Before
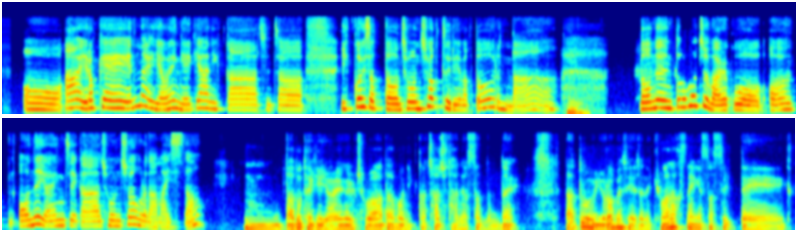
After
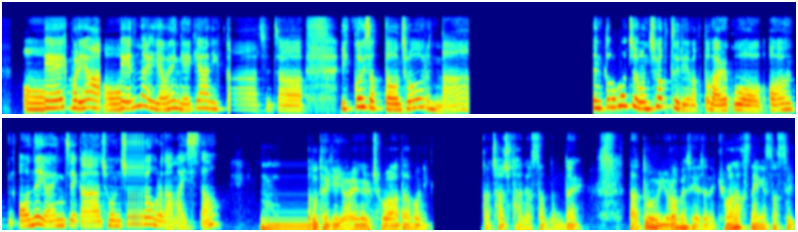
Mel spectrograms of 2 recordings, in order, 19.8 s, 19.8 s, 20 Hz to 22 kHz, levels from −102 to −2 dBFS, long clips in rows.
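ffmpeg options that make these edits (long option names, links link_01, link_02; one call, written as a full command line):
ffmpeg -i in.wav -filter_complex "[0:a]asplit=24[link_01][link_02][link_03][link_04][link_05][link_06][link_07][link_08][link_09][link_10][link_11][link_12][link_13][link_14][link_15][link_16][link_17][link_18][link_19][link_20][link_21][link_22][link_23][link_24];[link_01]atrim=end=0.532[link_25];[link_02]atrim=start=0.528:end=1.482,asetpts=PTS-STARTPTS,areverse[link_26];[link_03]atrim=start=1.478:end=2.85,asetpts=PTS-STARTPTS,afade=type=out:start_time=1.368:duration=0.004:curve=hsin[link_27];[link_04]atrim=start=2.85:end=5.102,asetpts=PTS-STARTPTS,afade=type=in:duration=0.74[link_28];[link_05]atrim=start=5.978:end=6.71,asetpts=PTS-STARTPTS,afade=type=out:start_time=0.728:duration=0.004:curve=hsin[link_29];[link_06]atrim=start=6.71:end=8.27,asetpts=PTS-STARTPTS,volume=0[link_30];[link_07]atrim=start=8.27:end=8.842,asetpts=PTS-STARTPTS,afade=type=in:duration=0.004:curve=hsin[link_31];[link_08]atrim=start=5.098:end=5.982[link_32];[link_09]atrim=start=8.838:end=11.512[link_33];[link_10]atrim=start=11.468:end=11.512[link_34];[link_11]atrim=start=11.468:end=11.512[link_35];[link_12]atrim=start=11.468:end=11.512[link_36];[link_13]atrim=start=11.468:end=11.512[link_37];[link_14]atrim=start=11.468:end=13.232[link_38];[link_15]atrim=start=13.188:end=13.232[link_39];[link_16]atrim=start=13.188:end=13.232[link_40];[link_17]atrim=start=13.188:end=13.232[link_41];[link_18]atrim=start=13.188:end=13.232[link_42];[link_19]atrim=start=13.188:end=13.232[link_43];[link_20]atrim=start=13.188:end=13.232[link_44];[link_21]atrim=start=13.188:end=13.232[link_45];[link_22]atrim=start=13.188:end=13.232[link_46];[link_23]atrim=start=13.548:end=15.11,asetpts=PTS-STARTPTS,afade=type=out:start_time=1.558:duration=0.004:curve=hsin,apad=pad_dur=0.6[link_47];[link_24]atrim=start=15.11,asetpts=PTS-STARTPTS,afade=type=in:duration=0.004:curve=hsin[link_48];[link_25][link_26]acrossfade=duration=0.004:curve1=hsin:curve2=hsin[link_49];[link_27][link_28]concat=n=2:v=0:a=1[link_50];[link_49][link_50]acrossfade=duration=0.004:curve1=hsin:curve2=hsin[link_51];[link_29][link_30][link_31]concat=n=3:v=0:a=1[link_52];[link_51][link_52]acrossfade=duration=0.004:curve1=hsin:curve2=hsin[link_53];[link_53][link_32]acrossfade=duration=0.004:curve1=hsin:curve2=hsin[link_54];[link_54][link_33]acrossfade=duration=0.004:curve1=hsin:curve2=hsin[link_55];[link_55][link_34]acrossfade=duration=0.004:curve1=hsin:curve2=hsin[link_56];[link_56][link_35]acrossfade=duration=0.004:curve1=hsin:curve2=hsin[link_57];[link_57][link_36]acrossfade=duration=0.004:curve1=hsin:curve2=hsin[link_58];[link_58][link_37]acrossfade=duration=0.004:curve1=hsin:curve2=hsin[link_59];[link_59][link_38]acrossfade=duration=0.004:curve1=hsin:curve2=hsin[link_60];[link_60][link_39]acrossfade=duration=0.004:curve1=hsin:curve2=hsin[link_61];[link_61][link_40]acrossfade=duration=0.004:curve1=hsin:curve2=hsin[link_62];[link_62][link_41]acrossfade=duration=0.004:curve1=hsin:curve2=hsin[link_63];[link_63][link_42]acrossfade=duration=0.004:curve1=hsin:curve2=hsin[link_64];[link_64][link_43]acrossfade=duration=0.004:curve1=hsin:curve2=hsin[link_65];[link_65][link_44]acrossfade=duration=0.004:curve1=hsin:curve2=hsin[link_66];[link_66][link_45]acrossfade=duration=0.004:curve1=hsin:curve2=hsin[link_67];[link_67][link_46]acrossfade=duration=0.004:curve1=hsin:curve2=hsin[link_68];[link_47][link_48]concat=n=2:v=0:a=1[link_69];[link_68][link_69]acrossfade=duration=0.004:curve1=hsin:curve2=hsin" out.wav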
